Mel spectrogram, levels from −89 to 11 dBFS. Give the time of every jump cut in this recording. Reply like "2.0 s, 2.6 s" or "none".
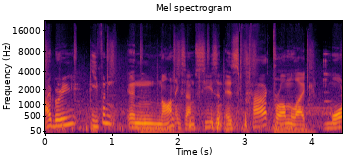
none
